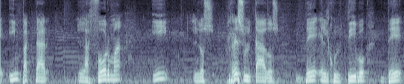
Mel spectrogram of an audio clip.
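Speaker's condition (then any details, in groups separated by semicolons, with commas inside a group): No condition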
